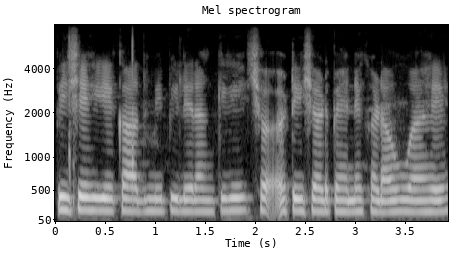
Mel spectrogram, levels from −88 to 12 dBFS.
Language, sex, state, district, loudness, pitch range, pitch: Hindi, female, Bihar, Patna, -14 LUFS, 175-185 Hz, 180 Hz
